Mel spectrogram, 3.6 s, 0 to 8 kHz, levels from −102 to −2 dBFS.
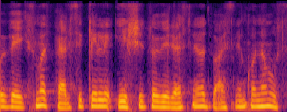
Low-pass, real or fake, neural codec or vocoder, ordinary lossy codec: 7.2 kHz; fake; vocoder, 24 kHz, 100 mel bands, Vocos; AAC, 32 kbps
